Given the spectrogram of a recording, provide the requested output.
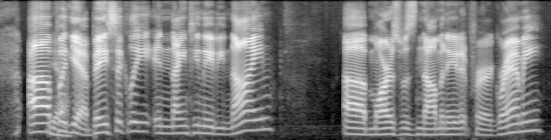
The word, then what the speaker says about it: M/A/R/R/S: And the only other thing I wanted to mention, Matt, because this group is called Mars, even though it's spelled differently. You know, you hear sometimes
